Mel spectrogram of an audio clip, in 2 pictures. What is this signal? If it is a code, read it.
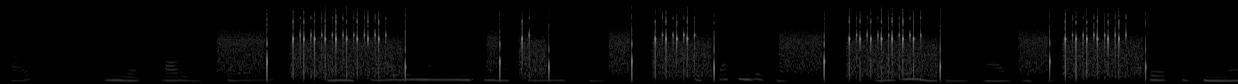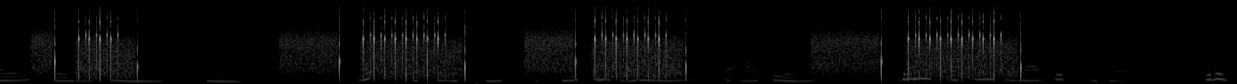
Pulse dialling, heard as a rotary dial, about 9 pulses a second, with speech in English. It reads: 9 1 4 7 6 4 8 7 9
